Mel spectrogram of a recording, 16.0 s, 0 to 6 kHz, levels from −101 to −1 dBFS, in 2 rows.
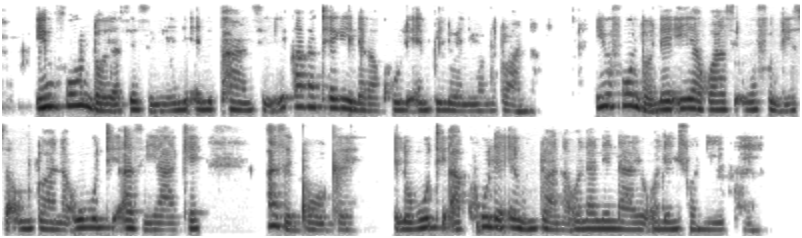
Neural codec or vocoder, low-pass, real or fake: none; 5.4 kHz; real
